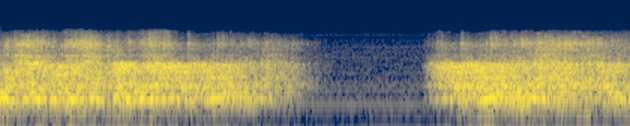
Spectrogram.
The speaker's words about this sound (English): Down from the top of the mountain hurtles the mass of rock and earth.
